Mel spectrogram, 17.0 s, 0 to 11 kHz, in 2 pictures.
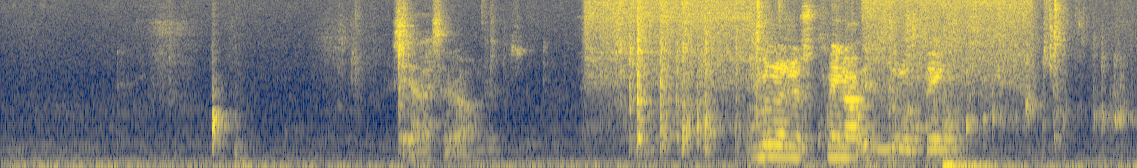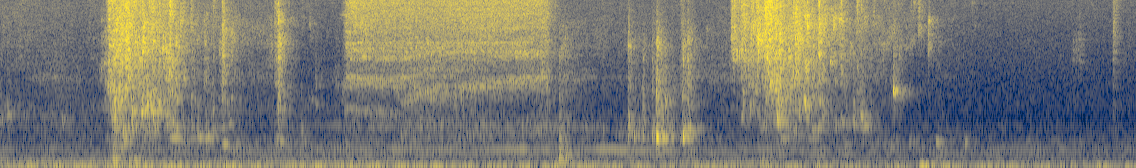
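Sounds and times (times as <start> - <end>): bathroom tap running: 4.4 - 8.7, 9.3 - 10.4, 14.0 - 15.7
water splashing: 9.3 - 10.7, 14.0 - 15.6.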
